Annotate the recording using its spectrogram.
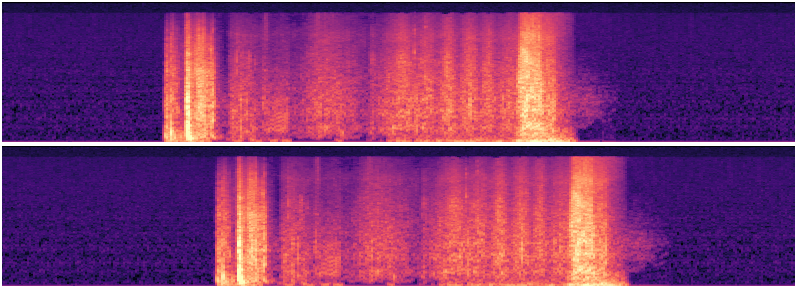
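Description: Short game sound effects play in bursts.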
